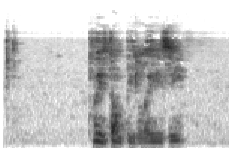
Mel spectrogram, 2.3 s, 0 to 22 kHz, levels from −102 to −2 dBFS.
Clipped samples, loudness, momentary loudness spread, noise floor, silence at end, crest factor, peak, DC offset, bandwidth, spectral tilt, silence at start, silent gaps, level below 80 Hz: under 0.1%; -19 LUFS; 14 LU; -66 dBFS; 0.45 s; 24 dB; -2 dBFS; under 0.1%; 11 kHz; -1 dB/octave; 0.05 s; none; -68 dBFS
